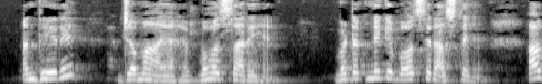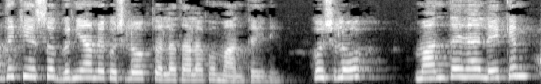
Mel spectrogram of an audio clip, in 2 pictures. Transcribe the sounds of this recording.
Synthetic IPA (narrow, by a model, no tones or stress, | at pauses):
ɐ̃nd̪ʱeːɾe | d͡ʒɐmaaːjaɦɛbɔɦʊt̪saːɾeɦɛ̰̃ː | bʱɐʈəknekebɔɦʊt̪seɾaːst̪eɦɛ̰̃ːaːp̚d̪eːkʰieɪsʋɐk̚d̪ʊnijamẽkʊt͡ʃʰloːɡ̚t̪oɐlːaɦt̪aːlakomãːnt̪eɦinɐɦĩː | kʊt͡ʃʰloːɡ | mãːnt̪eɦɛ̃leːkɪn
